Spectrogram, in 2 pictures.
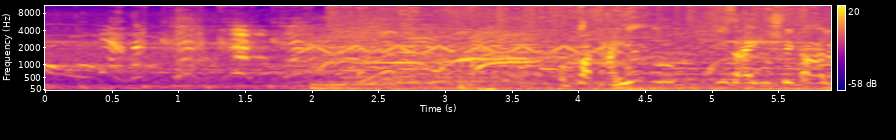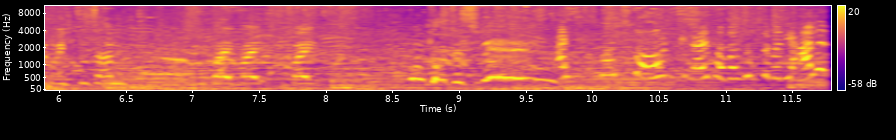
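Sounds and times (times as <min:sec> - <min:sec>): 
crowd cheering and shouting, many sounding like children: 0:00.0 - 0:11.7
speech: 0:04.3 - 0:04.6, 0:05.3 - 0:11.7.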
